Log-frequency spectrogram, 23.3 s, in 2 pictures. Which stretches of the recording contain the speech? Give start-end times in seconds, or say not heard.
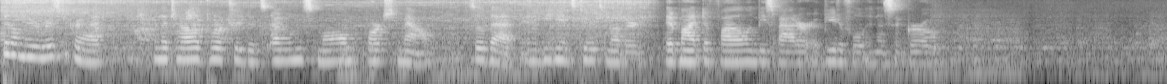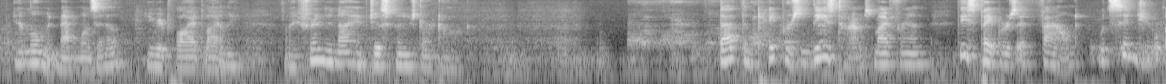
0.0-9.4, 11.7-16.4, 18.9-23.2.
